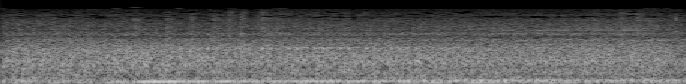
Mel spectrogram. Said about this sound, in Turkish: İzmir'de de vardı sabah trafiği. Büyük şehirler yeni normalin ilk gününe hızlı bir giriş yaptı.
